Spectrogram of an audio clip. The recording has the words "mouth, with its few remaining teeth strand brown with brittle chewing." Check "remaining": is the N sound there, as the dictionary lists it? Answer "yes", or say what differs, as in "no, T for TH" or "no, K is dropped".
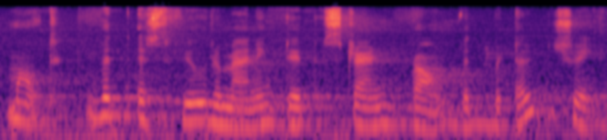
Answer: yes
